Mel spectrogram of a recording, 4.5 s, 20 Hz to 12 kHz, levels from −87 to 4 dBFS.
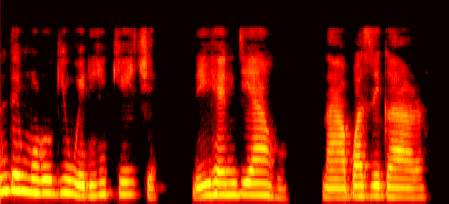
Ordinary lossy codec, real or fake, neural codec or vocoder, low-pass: none; fake; codec, 16 kHz, 4 kbps, X-Codec, WavLM features, trained on Multilingual LibriSpeech; 7.2 kHz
